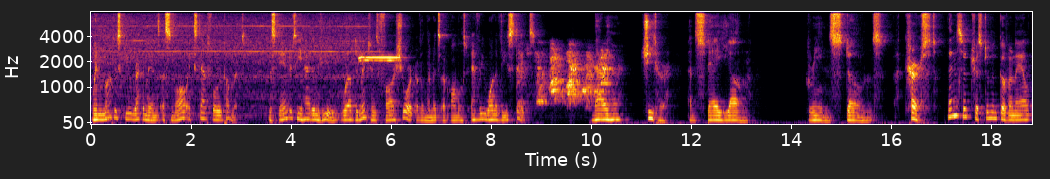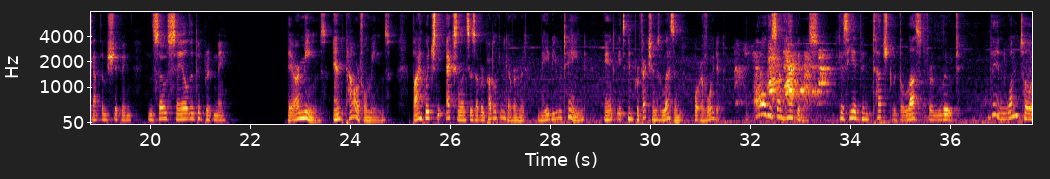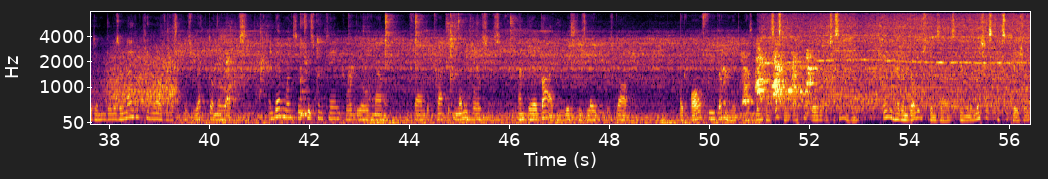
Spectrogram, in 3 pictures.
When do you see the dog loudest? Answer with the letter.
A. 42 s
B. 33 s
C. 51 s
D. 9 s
C.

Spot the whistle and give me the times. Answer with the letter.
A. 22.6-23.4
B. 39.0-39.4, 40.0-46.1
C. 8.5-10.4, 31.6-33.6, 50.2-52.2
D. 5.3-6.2
D.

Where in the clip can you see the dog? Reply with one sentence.
The dog can be heard from 8.5 to 10.4 s, from 31.6 to 33.6 s and from 50.2 to 52.2 s.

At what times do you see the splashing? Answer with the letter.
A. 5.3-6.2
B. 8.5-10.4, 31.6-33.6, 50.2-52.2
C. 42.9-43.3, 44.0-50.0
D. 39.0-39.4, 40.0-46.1
D.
